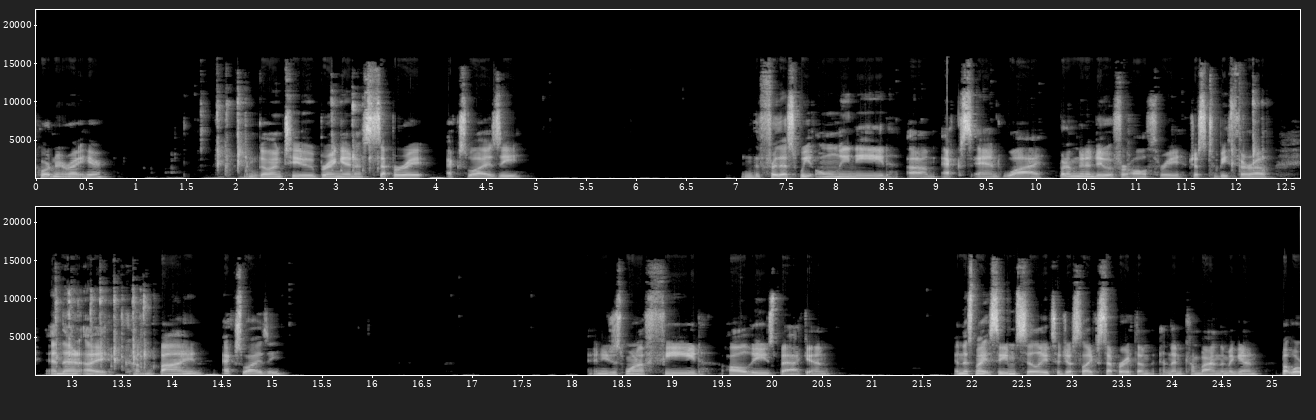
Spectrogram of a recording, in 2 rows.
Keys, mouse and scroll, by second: 1.2 middle click, 1.5 click, 1.8 shift+a, 6.5 click, 6.9 ctrl+shift+click, 8.5 ctrl+shift+click, 8.8 ctrl+shift+click, 9.5 ctrl+shift+click, 10.0 ctrl+shift+click, 11.0 middle click, 11.4 click, 12.0 shift+a, 17.6 click, 18.9 click, 20.6 click, 21.6 click, 21.6 middle click.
